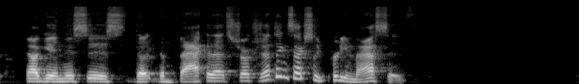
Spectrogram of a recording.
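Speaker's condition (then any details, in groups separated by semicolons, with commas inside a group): No condition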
